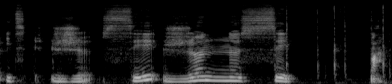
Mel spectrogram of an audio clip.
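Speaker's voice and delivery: very slow "je sais, je ne sais pas" with ne stressed; slow French demo. Shown as a demonstration. Teacher slowly building the French negation. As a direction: drag out each word. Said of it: "the negation".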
